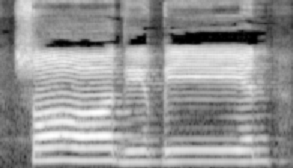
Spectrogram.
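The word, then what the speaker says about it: صادقين: izhar syafawi izhar syafawi shodiqin SH panjang dua harakat karena ada tanda berdiri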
